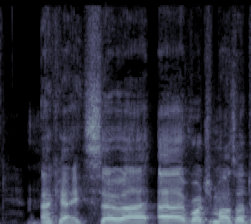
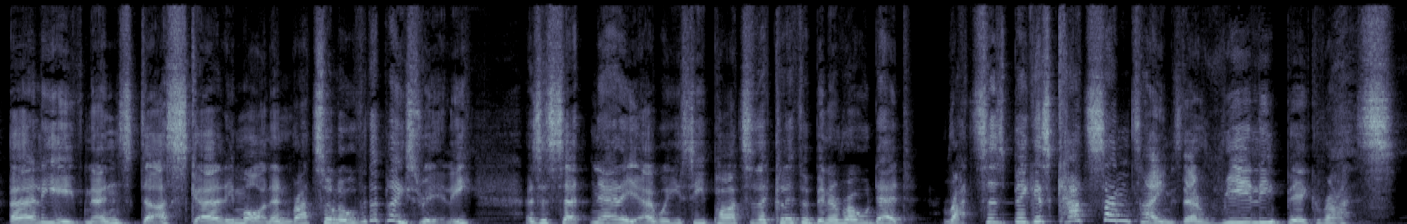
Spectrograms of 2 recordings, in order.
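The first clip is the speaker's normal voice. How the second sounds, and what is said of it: Put-on Welsh accent. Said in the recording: “I'll do it in the Welsh accent as well.”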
